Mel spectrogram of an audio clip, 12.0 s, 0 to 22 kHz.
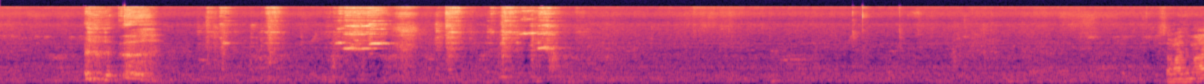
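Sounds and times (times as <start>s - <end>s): eraser rubbing whiteboard with squeaks: 3.2s - 4.3s, 4.9s - 5.7s.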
